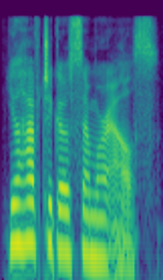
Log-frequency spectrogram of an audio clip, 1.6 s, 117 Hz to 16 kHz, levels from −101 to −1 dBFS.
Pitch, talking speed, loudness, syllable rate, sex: 195 Hz, 220 wpm, -17 LUFS, 6.6 syllables/s, female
